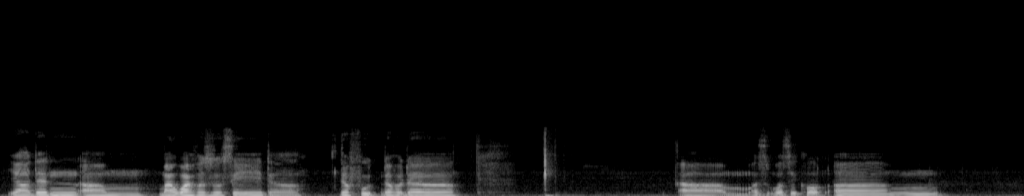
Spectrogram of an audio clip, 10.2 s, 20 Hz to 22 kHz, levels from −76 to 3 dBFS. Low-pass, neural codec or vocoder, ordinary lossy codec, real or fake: none; none; none; real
